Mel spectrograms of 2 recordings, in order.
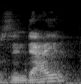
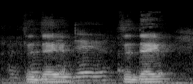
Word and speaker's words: Zendaya: She goes by the name of Zendaya. She's in a whole lot of Disney movies. Did I pronounce her name right? Zendaya.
